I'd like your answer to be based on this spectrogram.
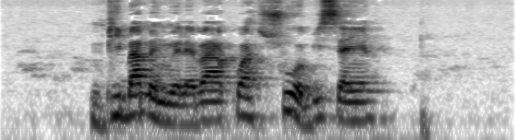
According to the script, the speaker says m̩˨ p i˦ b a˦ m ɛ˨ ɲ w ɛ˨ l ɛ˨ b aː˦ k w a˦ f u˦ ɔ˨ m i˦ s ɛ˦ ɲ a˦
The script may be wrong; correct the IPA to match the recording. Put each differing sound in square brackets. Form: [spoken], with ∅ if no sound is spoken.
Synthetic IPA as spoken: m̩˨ p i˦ b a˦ m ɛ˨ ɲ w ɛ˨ l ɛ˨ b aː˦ k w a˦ [s] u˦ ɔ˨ [b] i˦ s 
